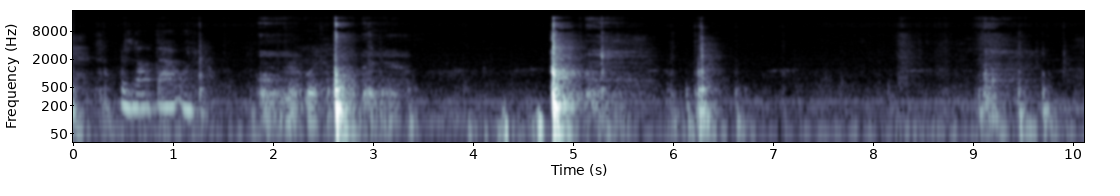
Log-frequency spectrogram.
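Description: A screwdriver and metal hand tools click and knock against a lawnmower's recoil starter pulley and housing. The clicks are sharp and scattered, and the loudest two come about two and a half and five seconds in.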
